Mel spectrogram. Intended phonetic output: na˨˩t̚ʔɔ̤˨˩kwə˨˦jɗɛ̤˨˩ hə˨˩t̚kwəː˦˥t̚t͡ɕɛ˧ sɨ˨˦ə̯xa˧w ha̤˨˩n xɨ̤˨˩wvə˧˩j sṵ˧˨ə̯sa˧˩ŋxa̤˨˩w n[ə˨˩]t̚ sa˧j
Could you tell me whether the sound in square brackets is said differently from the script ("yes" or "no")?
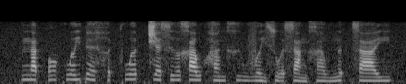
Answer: yes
